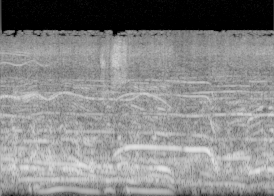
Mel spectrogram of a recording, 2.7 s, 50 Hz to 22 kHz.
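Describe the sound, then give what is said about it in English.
A large crowd in London, at the introduction of the 2004 film The Libertine, reacts loudly and continuously to a mention of Donald Trump with a mix of cheering and booing, many overlapping voices, some low and drawn out, others higher and whooping, blended into a dense roar. “And they kind of cheer and boo at the same time.”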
